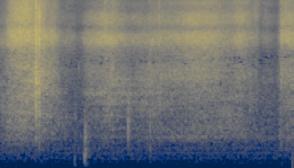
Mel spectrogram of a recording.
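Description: Fingertips and nails rub and tap across the paper of an open hardcover book, moving over a glossy illustration page and a text page. The sound is a steady, bright, hissy scraping with a few soft ticks and taps mixed in, and almost nothing in the low end.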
